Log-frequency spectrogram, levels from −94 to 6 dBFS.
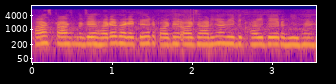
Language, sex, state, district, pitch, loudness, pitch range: Hindi, male, Chandigarh, Chandigarh, 225 Hz, -16 LUFS, 220-230 Hz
